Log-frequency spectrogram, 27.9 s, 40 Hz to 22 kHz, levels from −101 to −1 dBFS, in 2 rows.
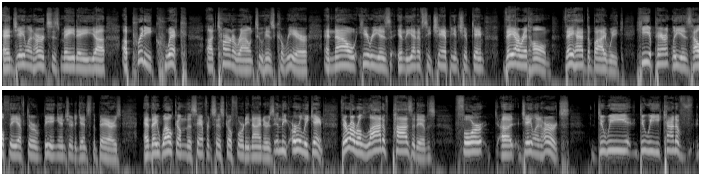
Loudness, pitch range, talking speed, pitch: -29 LUFS, 160-215 Hz, 155 wpm, 180 Hz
